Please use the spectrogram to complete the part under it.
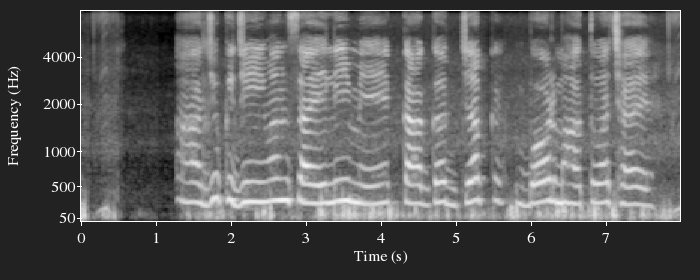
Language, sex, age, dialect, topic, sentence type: Maithili, female, 25-30, Southern/Standard, agriculture, statement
